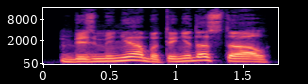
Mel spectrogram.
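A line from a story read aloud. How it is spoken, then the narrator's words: Deep booming voice. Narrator (Russian): босовито прогудел Кианг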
